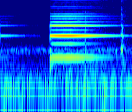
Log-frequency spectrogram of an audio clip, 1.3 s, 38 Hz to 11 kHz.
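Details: Audi A4 B6 1.8T instrument cluster during the diagnostic output test after the dial faces were changed: a single clear gong rings out and fades over about a second, plus a faint second tap; the chime works as it should.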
